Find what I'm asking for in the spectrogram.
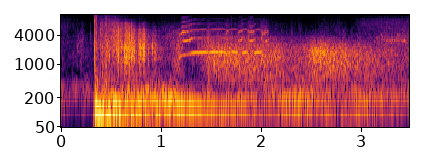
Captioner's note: horse neighs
